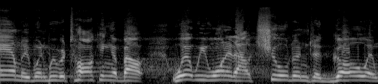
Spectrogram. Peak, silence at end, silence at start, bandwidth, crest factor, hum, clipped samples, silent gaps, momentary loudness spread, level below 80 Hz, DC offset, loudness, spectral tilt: -10 dBFS; 0 s; 0 s; 15.5 kHz; 16 dB; none; under 0.1%; none; 3 LU; -68 dBFS; under 0.1%; -26 LUFS; -4.5 dB/octave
